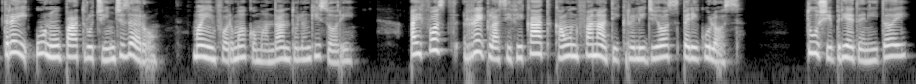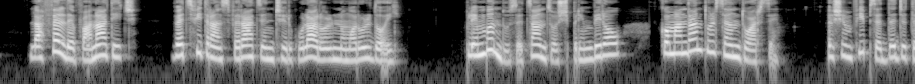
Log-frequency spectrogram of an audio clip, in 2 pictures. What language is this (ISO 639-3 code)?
ron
